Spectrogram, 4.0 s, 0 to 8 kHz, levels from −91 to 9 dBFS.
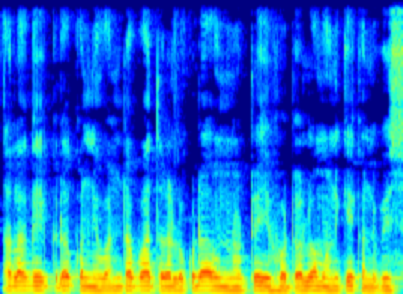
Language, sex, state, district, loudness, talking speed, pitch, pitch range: Telugu, male, Andhra Pradesh, Sri Satya Sai, -14 LUFS, 180 wpm, 120 Hz, 115-120 Hz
